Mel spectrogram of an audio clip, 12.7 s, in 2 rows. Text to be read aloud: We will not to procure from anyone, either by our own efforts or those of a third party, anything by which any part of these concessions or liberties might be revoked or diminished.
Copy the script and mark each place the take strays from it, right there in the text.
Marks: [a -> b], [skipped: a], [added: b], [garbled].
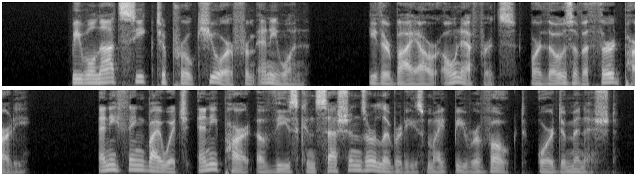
We will not [added: seek] to procure from anyone, either by our own efforts or those of a third party, anything by which any part of these concessions or liberties might be revoked or diminished.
